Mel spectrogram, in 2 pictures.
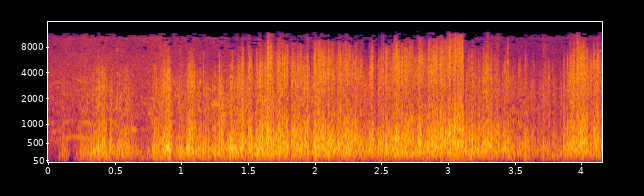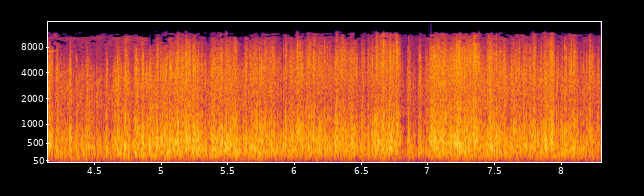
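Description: Wind blowing across the camera microphone: a steady, gusting rush.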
